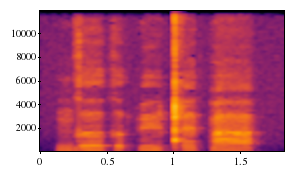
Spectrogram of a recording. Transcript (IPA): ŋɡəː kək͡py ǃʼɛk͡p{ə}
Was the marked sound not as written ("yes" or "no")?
yes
